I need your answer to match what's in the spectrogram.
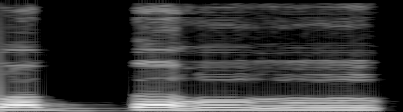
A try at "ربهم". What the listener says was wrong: نہیں غلط. ربہم کا میم میں غنہ کر دیا آپ نے. ربہم پکڑ لینا وہ میم کو.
